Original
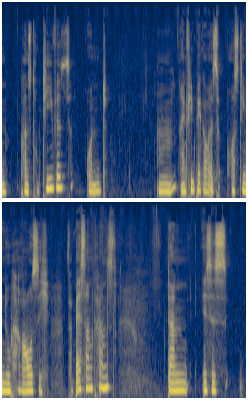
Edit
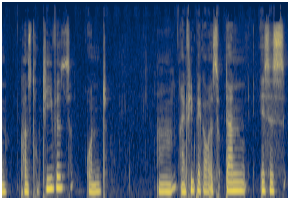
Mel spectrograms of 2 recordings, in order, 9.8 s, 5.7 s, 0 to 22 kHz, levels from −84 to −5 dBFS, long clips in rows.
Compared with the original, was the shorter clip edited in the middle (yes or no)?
yes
